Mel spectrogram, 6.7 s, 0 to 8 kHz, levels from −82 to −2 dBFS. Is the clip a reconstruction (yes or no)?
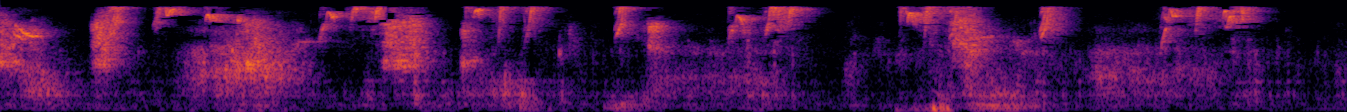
no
